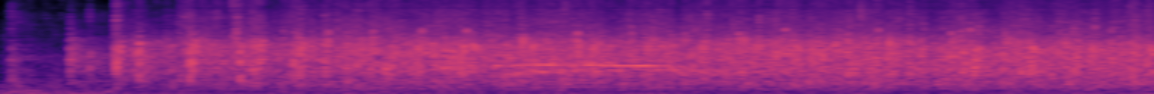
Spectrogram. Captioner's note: audience cheers and applauds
